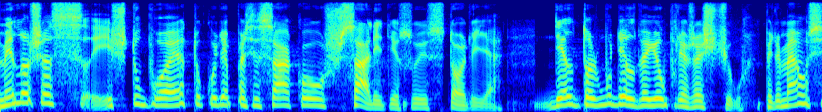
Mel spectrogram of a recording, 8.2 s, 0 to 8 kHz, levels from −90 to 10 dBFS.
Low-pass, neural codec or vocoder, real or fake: 7.2 kHz; none; real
